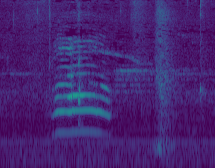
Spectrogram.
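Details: Hungry cat being fed fish, giving one clear drawn-out meow with a steady pitch and bright harmonics, followed by a short scuffing sound and a constant electrical hum.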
